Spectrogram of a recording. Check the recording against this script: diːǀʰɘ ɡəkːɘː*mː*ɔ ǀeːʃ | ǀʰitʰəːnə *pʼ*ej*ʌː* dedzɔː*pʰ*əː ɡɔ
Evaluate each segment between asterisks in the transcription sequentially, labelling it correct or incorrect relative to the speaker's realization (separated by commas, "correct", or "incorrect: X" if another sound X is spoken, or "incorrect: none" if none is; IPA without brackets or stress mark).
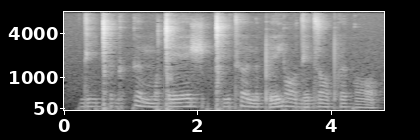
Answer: correct, correct, incorrect: ɔː, correct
